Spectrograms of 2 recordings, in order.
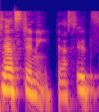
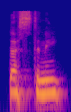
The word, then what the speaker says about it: Dystaine: And just a point of clarification, you said Dustin or Destiny? It's Destiny. It's spelled a little funny. It's DYSTAINE. Destiny. DYS.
